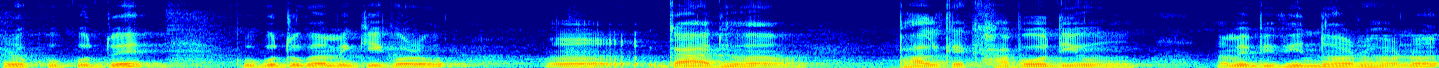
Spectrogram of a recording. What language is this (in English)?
Assamese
